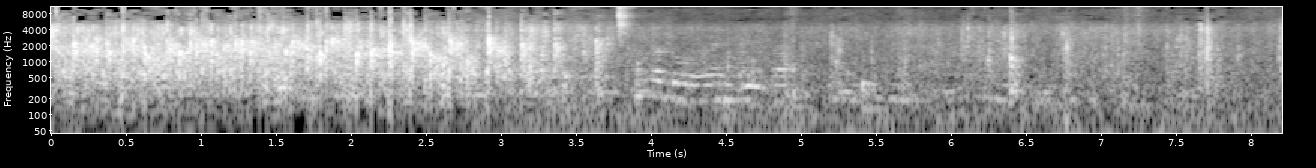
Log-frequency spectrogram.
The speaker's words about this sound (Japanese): ご承認いただける方は拍手をお願いします。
